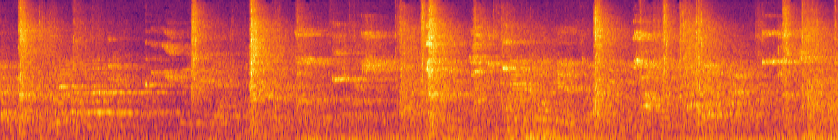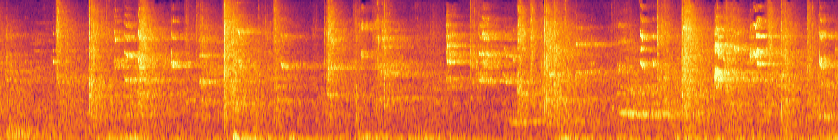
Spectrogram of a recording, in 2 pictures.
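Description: Shuttlecocks are struck sharply with rackets, over and over, in a large echoing hall.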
